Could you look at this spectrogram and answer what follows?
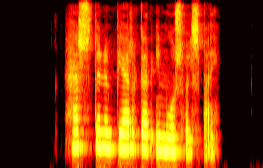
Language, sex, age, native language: Icelandic, female, 30-39, Icelandic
